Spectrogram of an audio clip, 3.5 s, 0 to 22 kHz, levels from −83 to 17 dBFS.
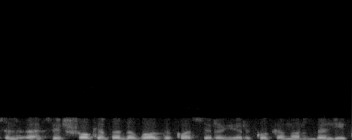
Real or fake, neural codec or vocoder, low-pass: fake; vocoder, 44.1 kHz, 128 mel bands every 256 samples, BigVGAN v2; 10.8 kHz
